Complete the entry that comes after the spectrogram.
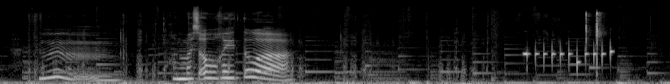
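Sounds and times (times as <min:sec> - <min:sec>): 
speech: 0:00.4 - 0:03.0
telephone melodic electronic ringtone for an incoming call: 0:05.2 - 0:06.2.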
